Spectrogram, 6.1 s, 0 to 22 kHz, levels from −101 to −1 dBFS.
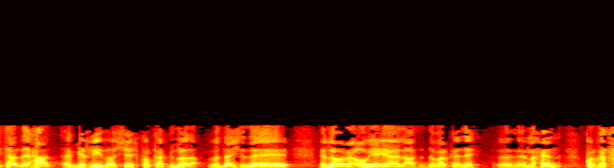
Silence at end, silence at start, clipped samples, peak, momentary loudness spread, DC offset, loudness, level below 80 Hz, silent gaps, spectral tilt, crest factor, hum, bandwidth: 0 s; 0 s; under 0.1%; 0 dBFS; 7 LU; under 0.1%; -19 LUFS; -60 dBFS; none; -10 dB/octave; 18 dB; none; 5.8 kHz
